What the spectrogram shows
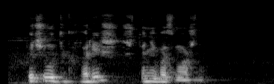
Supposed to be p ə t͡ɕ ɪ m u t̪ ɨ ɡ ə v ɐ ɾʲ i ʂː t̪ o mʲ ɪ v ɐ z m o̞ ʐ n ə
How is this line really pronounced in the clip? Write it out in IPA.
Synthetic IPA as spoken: p ə t͡ɕ ɪ m u t̪ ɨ ɡ ə v ɐ ɾʲ i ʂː t̪ o nʲ ɪ v ɐ z m o̞ ʐ n ə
